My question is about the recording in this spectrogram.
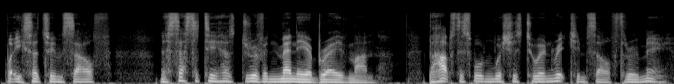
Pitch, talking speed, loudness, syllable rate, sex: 120 Hz, 185 wpm, -20 LUFS, 5.8 syllables/s, male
